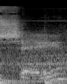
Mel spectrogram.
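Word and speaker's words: Shea: an East shower gel we know some people want you to pronounce a shia kiss they're shy about her I'm like it's shay by the way stop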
